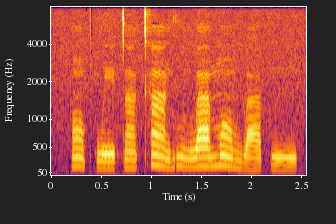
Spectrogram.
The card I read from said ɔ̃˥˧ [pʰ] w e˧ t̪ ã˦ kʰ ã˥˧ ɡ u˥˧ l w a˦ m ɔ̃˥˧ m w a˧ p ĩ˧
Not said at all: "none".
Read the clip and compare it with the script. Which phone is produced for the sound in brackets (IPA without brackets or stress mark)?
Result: pʰ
